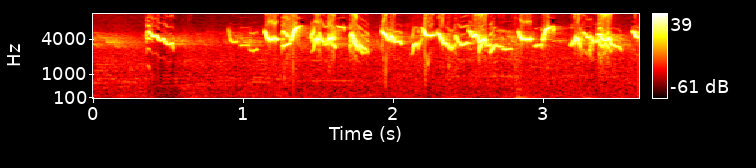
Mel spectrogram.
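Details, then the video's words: A kecial kuning, the Lombok yellow white-eye, on a training recording: a single thin note, then a steady stream of quick, high, sharply bending chirps packed closely together. "Masteran Kecial Kuning PENGGACOR Ampuh Merubah Kecial LEMOT Jadi NGOTOT"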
